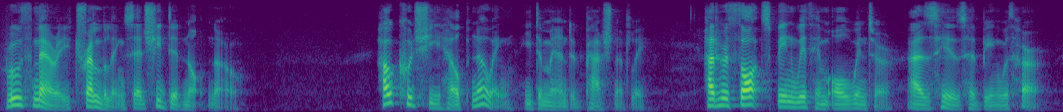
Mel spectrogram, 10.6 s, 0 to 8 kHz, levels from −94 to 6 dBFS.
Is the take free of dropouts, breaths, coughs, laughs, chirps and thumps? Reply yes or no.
yes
